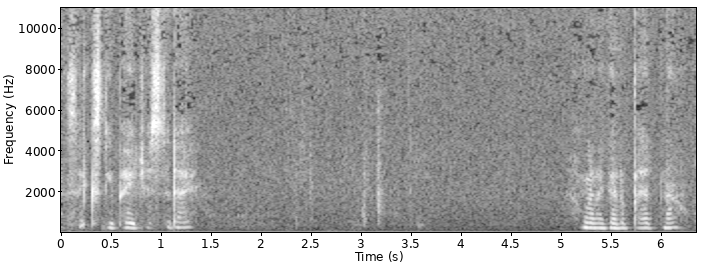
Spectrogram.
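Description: A young woman talks casually, close to the microphone.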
